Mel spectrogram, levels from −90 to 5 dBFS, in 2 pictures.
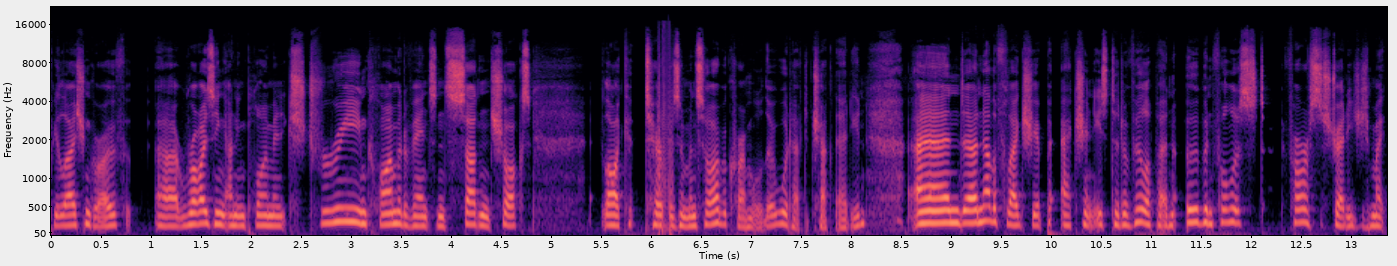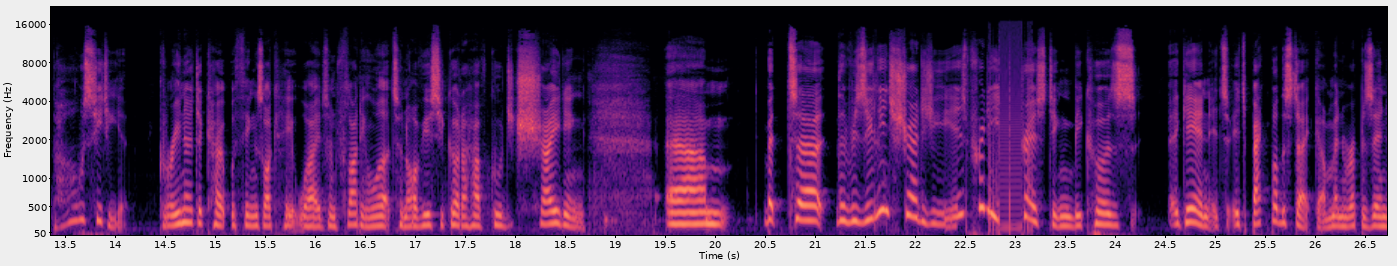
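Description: Around 6.07 s and again at 22.74 s there's an intermittent contact, a loose cable briefly opening. The speech drops out with crackly edges for about 79 ms, then about 229 ms.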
